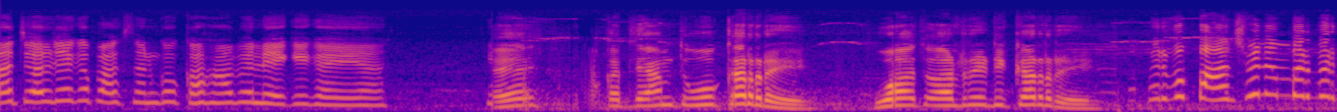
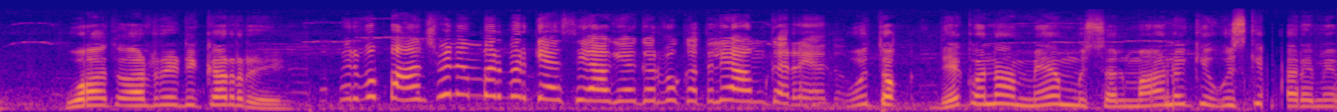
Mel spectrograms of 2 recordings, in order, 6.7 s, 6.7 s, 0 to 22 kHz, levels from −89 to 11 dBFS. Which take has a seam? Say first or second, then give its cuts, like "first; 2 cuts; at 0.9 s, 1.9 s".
first; 1 cut; at 2.5 s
